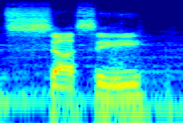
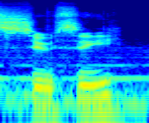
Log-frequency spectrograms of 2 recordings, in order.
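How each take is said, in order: First: The name is said like 'Sussy'. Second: The name is said like 'Susie'. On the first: It is a joking reading of the name. The speaker calls it wrong. "only only if you pronounce it that way" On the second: It is the proper reading of the name. The speaker calls it right. "Pronouncing it the correct way is still funny"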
